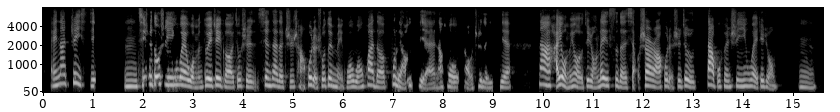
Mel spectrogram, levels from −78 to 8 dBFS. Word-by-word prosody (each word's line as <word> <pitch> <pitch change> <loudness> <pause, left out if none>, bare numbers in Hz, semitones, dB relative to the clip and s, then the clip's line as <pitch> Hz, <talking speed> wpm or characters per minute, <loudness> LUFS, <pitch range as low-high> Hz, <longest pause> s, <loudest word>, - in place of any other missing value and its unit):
哎， 245 +1 0
那 315 +3 -1
这 345 +1 0
些 230 -4 -3 0.6
嗯， 215 0 +2
其 245 +4 -3
实 290 +1 0
都 285 +1 +7
是 285 -1 -7
因 265 0 +2
为 255 -3 +5
我 195 -4 +4
们 180 +1 -7
对 245 -1 +7
这 255 +1 +6
个 190 -4 +2
就 225 +4 -2
是 200 -4 -3
现 260 -3 0
在 235 -2 +1
的 195 -2 0
职 195 +1 -7
场， - - -6
或 270 - +4
者 - - +3
说 235 -1 -1
对 255 0 +2
美 200 -5 -3
国 190 +1 -1
文 195 +1 -1
化 255 +3 +2
的 185 -5 -1
不 185 +11 -4
了 205 -7 0 0.3
解， 210 - -2 0.2
然 185 - -4
后 190 -4 -1
导 - - -6
致 210 +5 -5
的 175 -3 -5
一 170 +1 -9
些 185 -2 -2 0.5
那 275 -4 +3
还 255 - +4
有 270 -6 +6
没 185 +2 -5
有 185 -6 -1
这 220 +3 0
种 190 -3 -3
类 250 -1 +5
似 240 -1 -4
的 175 -3 -2
小 170 - -7
事 250 - -2
儿 225 -4 +4
啊， 180 0 +1
或 225 +3 -2
者 180 - -7
是 210 +5 -5
就 195 -4 +1 0.2
大 260 -3 +5
部 205 0 -4
分 205 -1 -4
是 225 +1 -5
因 220 +1 -1
为 200 -6 -1
这 210 - 0
种， 195 0 -7 0.4
嗯， 185 -1 -9
215 Hz, 265 characters per minute, -23 LUFS, 190-250 Hz, 0.6 s, 都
